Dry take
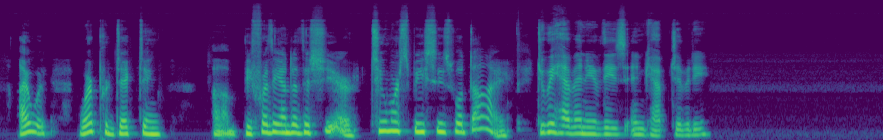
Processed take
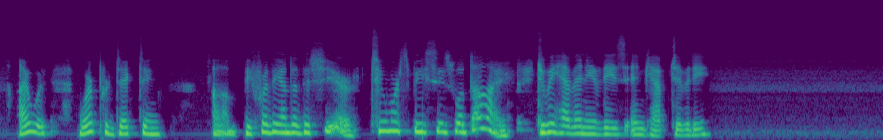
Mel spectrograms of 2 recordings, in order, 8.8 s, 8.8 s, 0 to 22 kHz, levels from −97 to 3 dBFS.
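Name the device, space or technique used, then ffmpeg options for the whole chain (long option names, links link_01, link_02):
bass amplifier: -filter_complex "[0:a]acompressor=threshold=-37dB:ratio=3,highpass=70,equalizer=frequency=120:width_type=q:width=4:gain=-5,equalizer=frequency=230:width_type=q:width=4:gain=5,equalizer=frequency=400:width_type=q:width=4:gain=6,equalizer=frequency=1700:width_type=q:width=4:gain=-4,lowpass=frequency=2400:width=0.5412,lowpass=frequency=2400:width=1.3066,asettb=1/sr,asplit=3[link_01][link_02][link_03];[link_01]atrim=end=4.214[link_04];[link_02]atrim=start=4.21:end=5.48,asetpts=PTS-STARTPTS,afade=type=in:duration=0.004:curve=qsin,afade=type=out:start_time=1.266:duration=0.004:curve=qsin,asplit=2[link_05][link_06];[link_06]adelay=14,volume=-3.5dB[link_07];[link_05][link_07]amix=inputs=2:normalize=0,atrim=end_sample=56007[link_08];[link_03]atrim=start=5.476[link_09];[link_04][link_08]acrossfade=duration=0.004:curve1=hsin:curve2=qsin[link_10];[link_10][link_09]acrossfade=duration=0.004:curve1=qsin:curve2=hsin,volume=8dB"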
